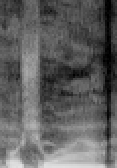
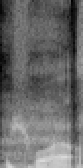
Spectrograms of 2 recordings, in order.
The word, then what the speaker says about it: Ushuaia: Flying to Buenos Aires and then down to Ushuaia. – I was going to say that because I couldn't remember how to say it properly. Yeah. Ushuaia. – Ushuaia.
